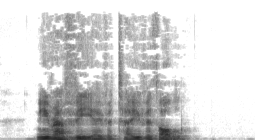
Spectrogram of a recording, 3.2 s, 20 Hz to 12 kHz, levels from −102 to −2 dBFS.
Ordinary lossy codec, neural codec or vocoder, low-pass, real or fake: MP3, 48 kbps; none; 10.8 kHz; real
